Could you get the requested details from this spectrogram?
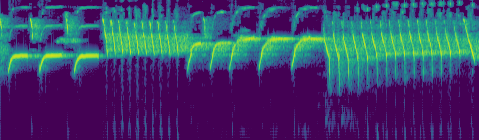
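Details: Canary singing clear upslurred whistles in groups, a buzzy trill, more rising notes, then a long rapid rolling trill to the end.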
